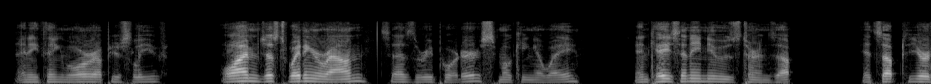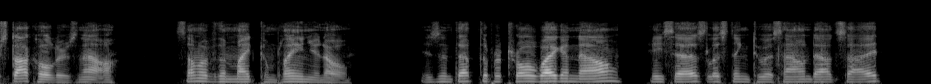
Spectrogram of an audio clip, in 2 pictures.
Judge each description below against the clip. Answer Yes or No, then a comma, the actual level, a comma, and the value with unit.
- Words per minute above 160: No, average, 150 wpm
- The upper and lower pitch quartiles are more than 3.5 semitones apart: No, average, 3.0 semitones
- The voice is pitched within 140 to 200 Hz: No, low, 120 Hz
